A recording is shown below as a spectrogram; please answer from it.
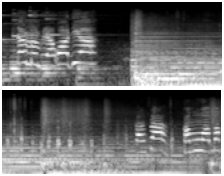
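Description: A chicken in an Indonesian period drama series gives bursts of clucking near the start and again at the end, over a low droning background.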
